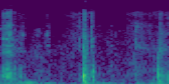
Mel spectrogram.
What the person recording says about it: you can hear it I mean it's even sounds like ceramic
